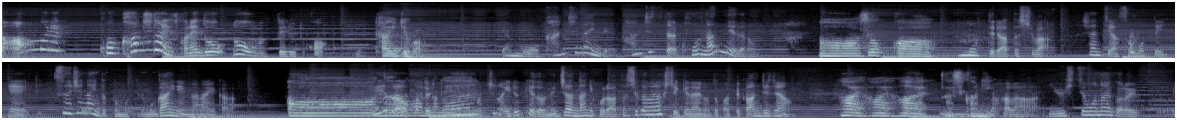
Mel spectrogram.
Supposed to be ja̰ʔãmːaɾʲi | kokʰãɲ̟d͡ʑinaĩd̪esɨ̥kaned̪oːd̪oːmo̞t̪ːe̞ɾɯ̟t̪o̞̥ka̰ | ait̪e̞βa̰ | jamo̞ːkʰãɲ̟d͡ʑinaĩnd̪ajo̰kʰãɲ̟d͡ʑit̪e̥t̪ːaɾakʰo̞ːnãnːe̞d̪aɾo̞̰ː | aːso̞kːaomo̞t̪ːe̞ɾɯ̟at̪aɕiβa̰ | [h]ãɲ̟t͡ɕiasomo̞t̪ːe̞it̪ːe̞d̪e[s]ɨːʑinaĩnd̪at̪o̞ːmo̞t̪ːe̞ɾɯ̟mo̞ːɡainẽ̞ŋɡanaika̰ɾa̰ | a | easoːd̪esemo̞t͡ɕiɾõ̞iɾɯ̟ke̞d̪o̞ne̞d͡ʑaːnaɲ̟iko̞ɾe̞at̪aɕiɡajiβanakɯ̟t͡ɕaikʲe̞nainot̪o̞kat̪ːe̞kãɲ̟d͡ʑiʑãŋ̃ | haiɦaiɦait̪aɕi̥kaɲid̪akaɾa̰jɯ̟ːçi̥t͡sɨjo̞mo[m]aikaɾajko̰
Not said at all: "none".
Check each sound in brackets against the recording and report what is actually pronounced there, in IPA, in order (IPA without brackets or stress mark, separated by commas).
ɕ, t͡s, n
